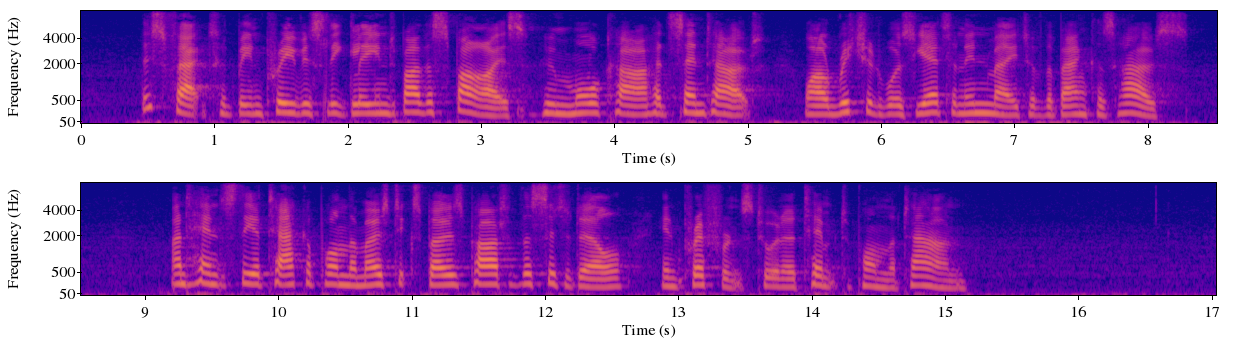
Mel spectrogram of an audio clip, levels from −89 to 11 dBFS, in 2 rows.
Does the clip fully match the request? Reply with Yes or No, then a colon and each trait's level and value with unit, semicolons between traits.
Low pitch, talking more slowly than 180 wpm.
No: high, 205 Hz; average, 155 wpm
